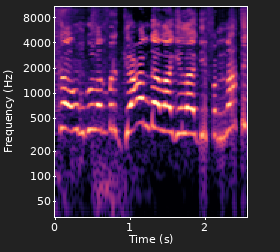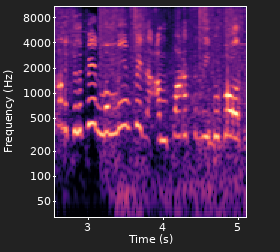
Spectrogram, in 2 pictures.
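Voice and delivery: high, loud, slow hype shout; fighting game announcer. Real, not acted. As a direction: belt out the lead like a finale. Co-caster hypes lead.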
